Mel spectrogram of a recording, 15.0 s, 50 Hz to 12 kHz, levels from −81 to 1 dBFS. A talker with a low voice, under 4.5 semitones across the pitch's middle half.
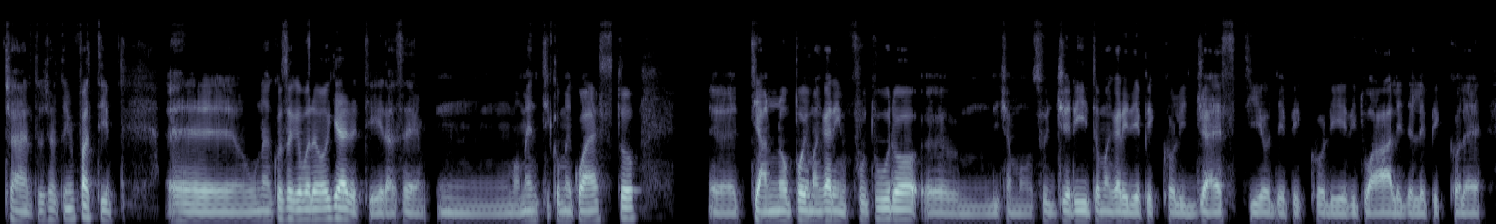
Yes: very low, 90 Hz; narrow, 2.4 semitones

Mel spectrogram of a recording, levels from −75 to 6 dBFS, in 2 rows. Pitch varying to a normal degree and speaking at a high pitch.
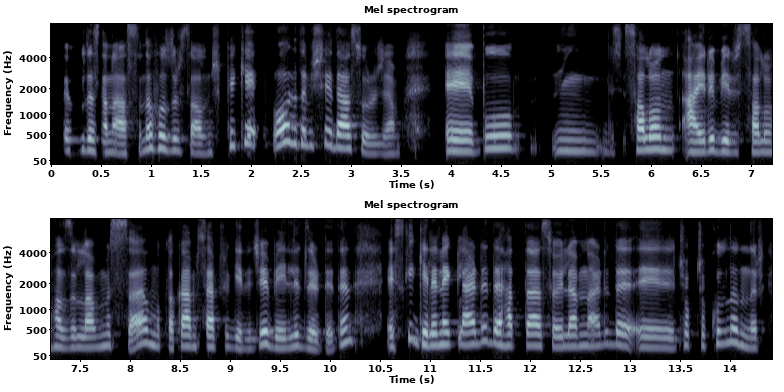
Yes: average, 4.0 semitones; high, 200 Hz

